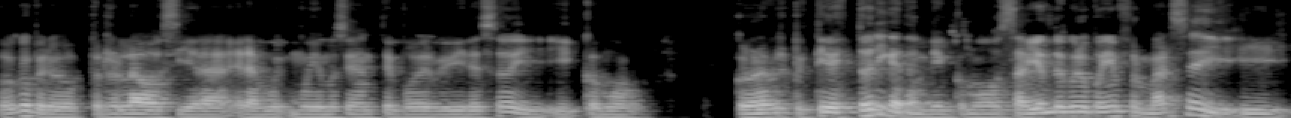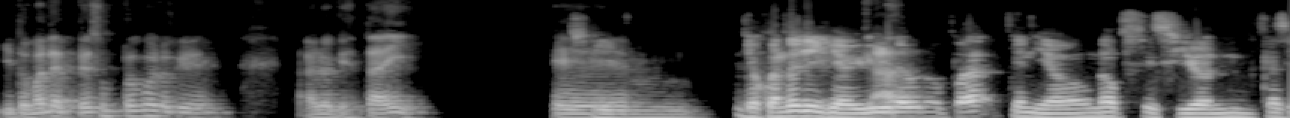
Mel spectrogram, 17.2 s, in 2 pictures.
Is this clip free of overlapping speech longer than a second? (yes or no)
yes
